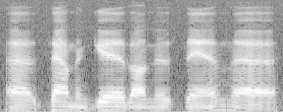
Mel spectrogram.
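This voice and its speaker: Smooth, slow-talking American man in his forties. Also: lowish voice, steady tone, bright, forceful tone. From Indiana, United States. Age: 40s. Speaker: amateur radio operator. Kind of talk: casual ham radio contact.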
